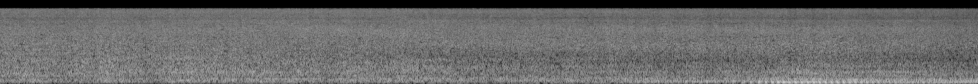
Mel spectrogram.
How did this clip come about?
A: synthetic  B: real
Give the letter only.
B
